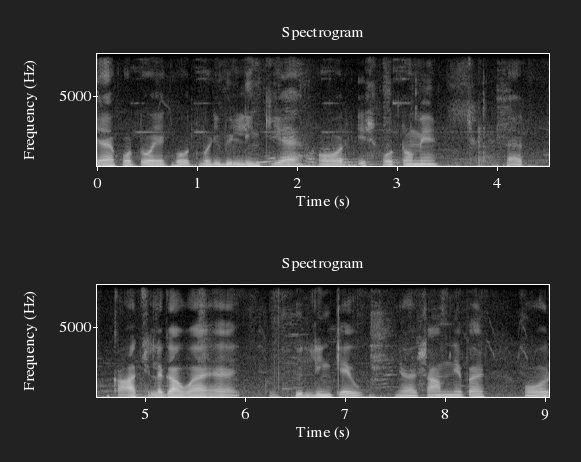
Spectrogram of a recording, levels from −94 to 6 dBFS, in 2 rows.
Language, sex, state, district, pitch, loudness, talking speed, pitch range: Rajasthani, male, Rajasthan, Churu, 115 Hz, -22 LUFS, 145 wpm, 105-115 Hz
